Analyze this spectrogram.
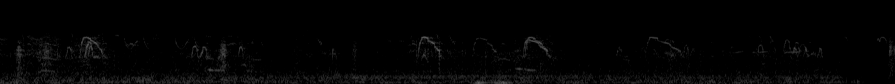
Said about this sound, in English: The shell duck far out on the marsh, lots of shell ducks.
